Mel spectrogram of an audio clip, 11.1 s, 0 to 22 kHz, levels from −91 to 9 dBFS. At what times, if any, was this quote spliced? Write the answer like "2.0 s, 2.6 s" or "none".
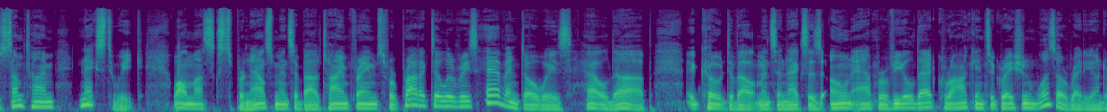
none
